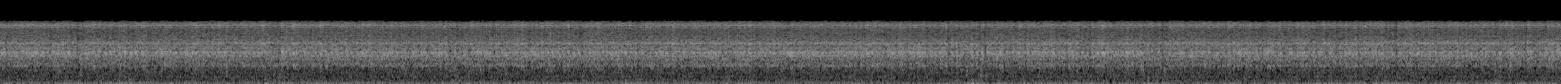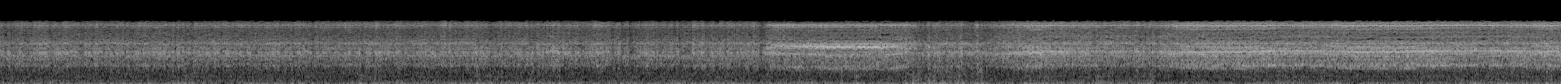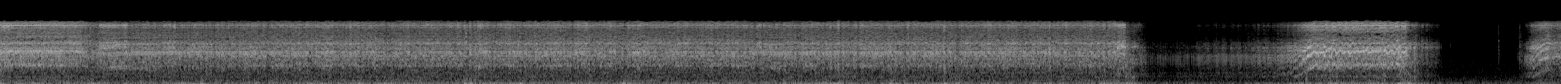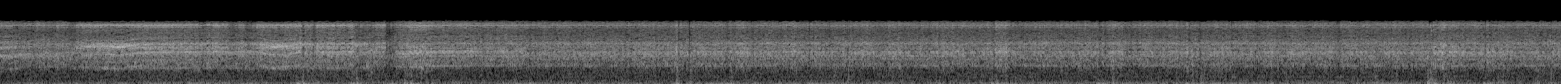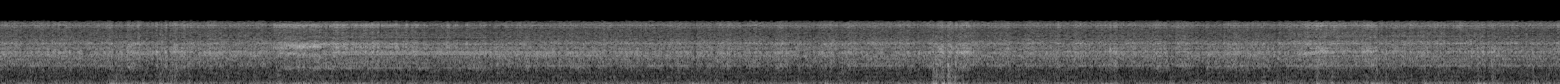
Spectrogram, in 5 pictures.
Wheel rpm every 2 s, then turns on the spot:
230, 230, 230, 230, 230, 230, 230, 240, 230, 230, 230, 230, 220, 220, 220, 230, 230, 230, 230, 230, 230, 120, 70, 110, 220, 230, 230, 230, 240, 240, 230, 230, 230, 230, 230, 230, 230, 230, 230.
42-46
